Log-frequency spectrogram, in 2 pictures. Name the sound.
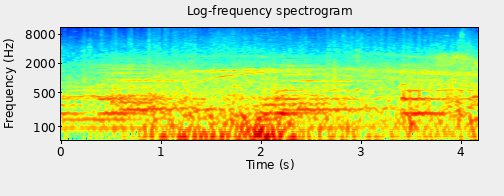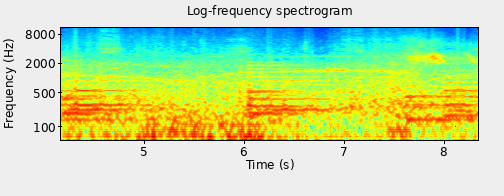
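approaching emergency vehicle sirens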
